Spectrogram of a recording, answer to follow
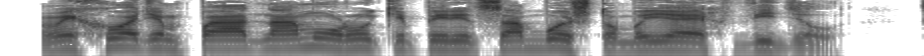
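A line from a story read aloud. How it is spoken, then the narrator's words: Nasal voice over loudspeaker. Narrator (Russian): сказал гнусавый голос, усиленный динамиком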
